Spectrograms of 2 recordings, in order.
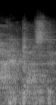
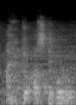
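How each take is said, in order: First: Breathy whispered plea for quiet; barely a whisper. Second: Much lower, softer murmured request; asking softly. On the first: (ফিসফিস করে) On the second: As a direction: drop the voice right down. (নিচু গলায় আস্তে বলা) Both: Shown as a demonstration. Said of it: "যত আস্তে করে বলতে বলো".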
